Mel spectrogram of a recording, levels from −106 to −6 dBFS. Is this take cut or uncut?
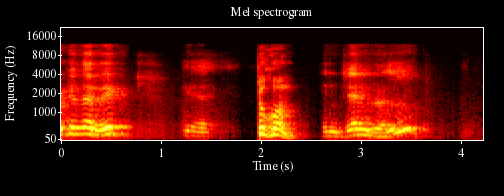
uncut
